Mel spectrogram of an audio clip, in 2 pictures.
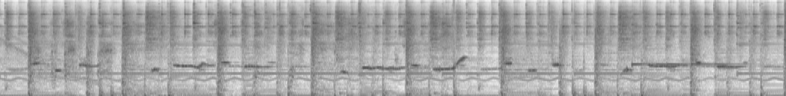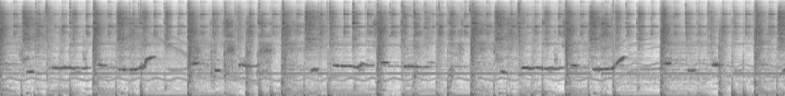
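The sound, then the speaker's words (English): A loud, bass-heavy rap track beat plays throughout while a shrill whistle melody repeats over it in short phrases, with quick upward slides at the end of each phrase. “If you rappers out of bounds, I'ma blow the whistle.”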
